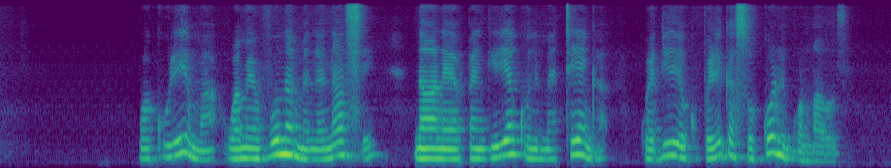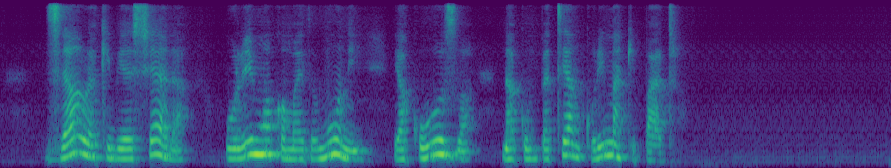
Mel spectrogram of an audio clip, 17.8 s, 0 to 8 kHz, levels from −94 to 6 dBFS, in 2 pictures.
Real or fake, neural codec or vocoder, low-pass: fake; codec, 16 kHz, 0.9 kbps, LongCat-Audio-Codec; 7.2 kHz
